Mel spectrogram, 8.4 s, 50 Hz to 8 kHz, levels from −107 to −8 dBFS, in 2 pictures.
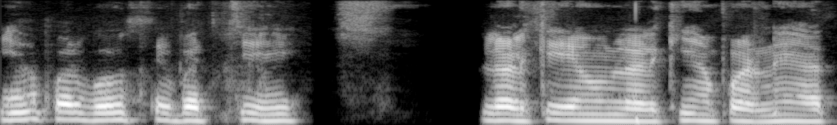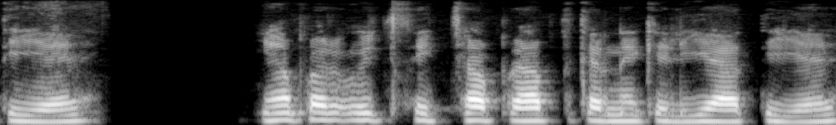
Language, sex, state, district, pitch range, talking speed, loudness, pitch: Hindi, male, Bihar, Saran, 145-165 Hz, 145 wpm, -18 LUFS, 155 Hz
